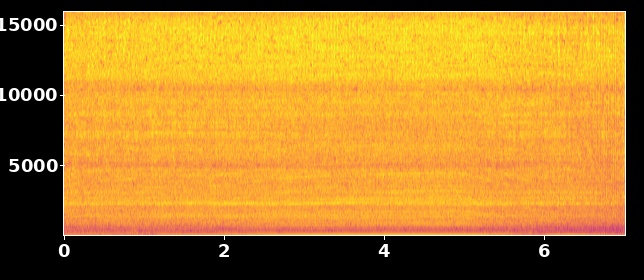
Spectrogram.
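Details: R53 Mini Cooper S at idle: steady low idle with a loose, irregular light rattle on top, roughly ninety a minute; the source of the tapping is not pinned down.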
